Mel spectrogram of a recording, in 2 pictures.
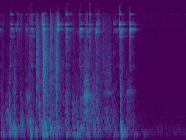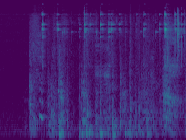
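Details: Sadie, a female Goldendoodle, goes berserk when the names of her owner's sons, away for two weeks, are mentioned. Loud, rapid, irregular bursts of barking and yelping come in two runs, split by about a second and a half of silence.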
